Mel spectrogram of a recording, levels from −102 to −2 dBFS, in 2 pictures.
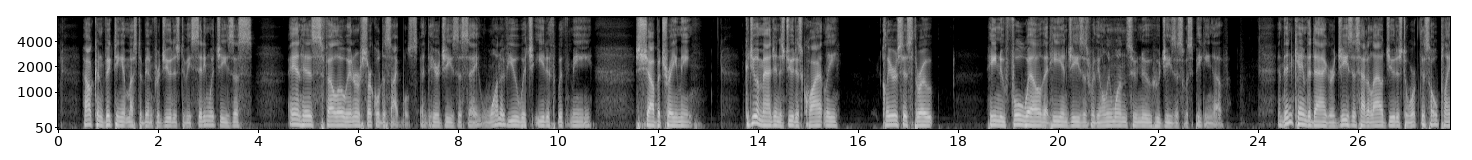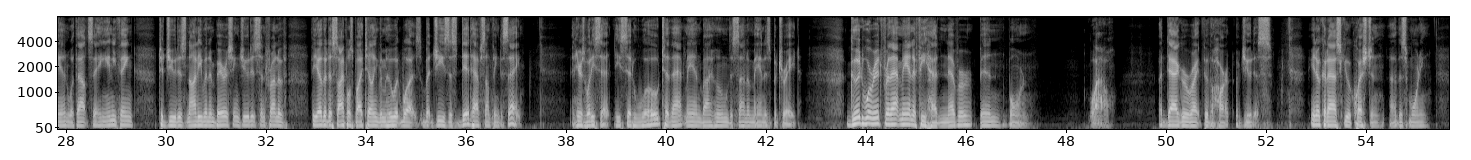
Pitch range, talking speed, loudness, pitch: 100-115 Hz, 165 wpm, -29 LUFS, 110 Hz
